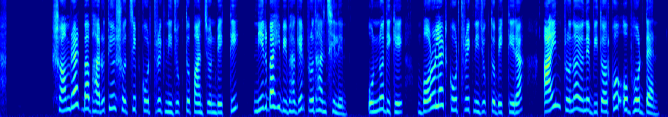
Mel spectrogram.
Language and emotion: Bengali, neutral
